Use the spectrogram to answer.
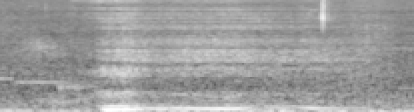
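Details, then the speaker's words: Sleeping son who claims he never snores, snoring loudly "like a tractor" while apparently dreaming: one low, rumbling snore on a single breath over faint room noise. "Oi amiga meu Deus coloca muito filho tu tu ronca muito filho eu não ronca e essa sono meu Deus filho como tu ronca muito e tu ronca demais filh"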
